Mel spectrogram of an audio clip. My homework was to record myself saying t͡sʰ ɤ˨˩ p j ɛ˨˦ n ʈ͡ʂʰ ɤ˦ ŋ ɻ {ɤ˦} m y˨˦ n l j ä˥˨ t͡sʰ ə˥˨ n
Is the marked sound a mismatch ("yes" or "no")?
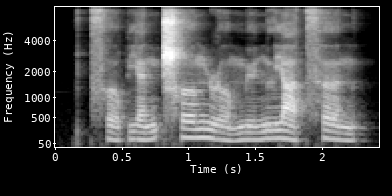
yes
